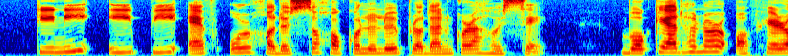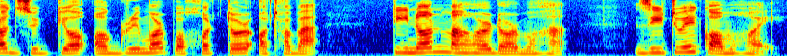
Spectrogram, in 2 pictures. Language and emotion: Assamese, neutral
